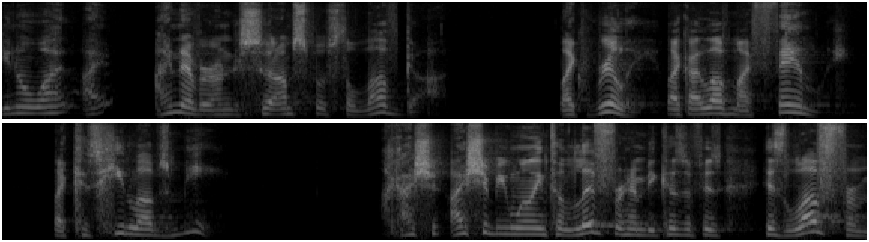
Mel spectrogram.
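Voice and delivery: voice on the verge of tears, almost crying. Retelling what a caller said on the phone: retelling someone near tears. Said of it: "this guy's almost crying on the phone".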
